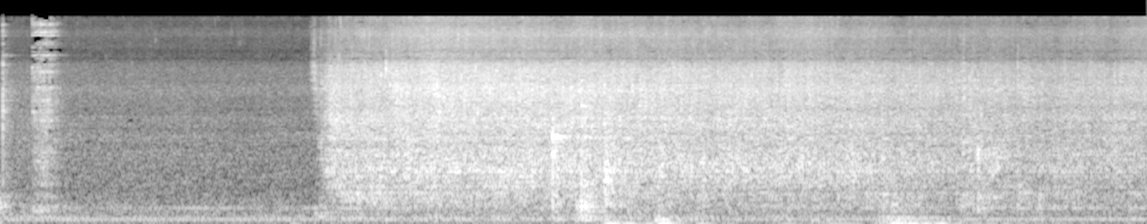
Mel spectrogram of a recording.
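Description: Ground spices, with turmeric, salt and chilli powder, hit hot oil alongside fried onions, bay leaf and whole dried red chillies for a katla fish curry. After a quiet moment, a loud, steady, close sizzle bursts in and keeps hissing.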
